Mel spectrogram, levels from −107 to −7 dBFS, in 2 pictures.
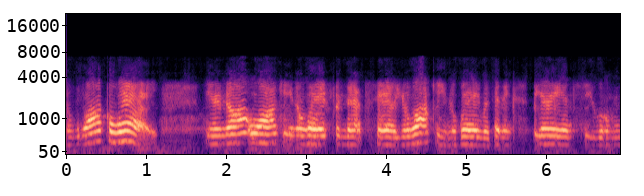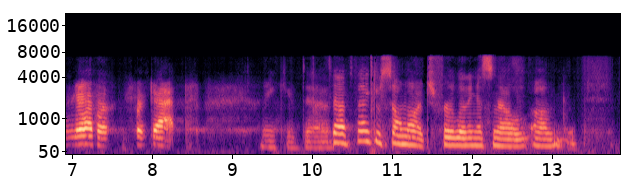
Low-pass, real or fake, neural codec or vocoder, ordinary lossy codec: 7.2 kHz; fake; codec, 16 kHz, 2 kbps, FreqCodec, smaller model; AAC, 48 kbps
